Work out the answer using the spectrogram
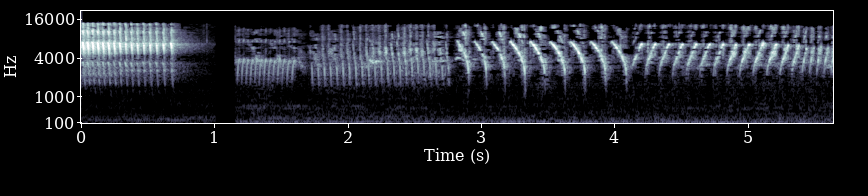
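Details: White-rumped shama master recording for tutoring songbirds, tembakan style. A harsh high buzz breaks off, then a grating lower phrase follows, then a quick run of sharp, downslurred chips that blurs into a dense, harsh trill.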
